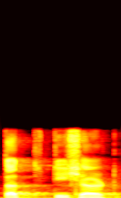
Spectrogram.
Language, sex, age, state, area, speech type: Sanskrit, male, 18-30, Rajasthan, urban, spontaneous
